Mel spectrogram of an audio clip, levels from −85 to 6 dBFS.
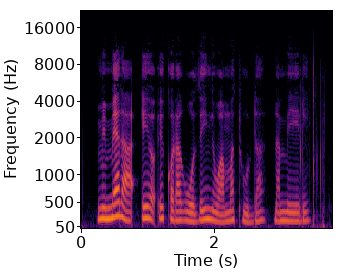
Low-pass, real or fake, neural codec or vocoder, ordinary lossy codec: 19.8 kHz; fake; autoencoder, 48 kHz, 32 numbers a frame, DAC-VAE, trained on Japanese speech; MP3, 64 kbps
